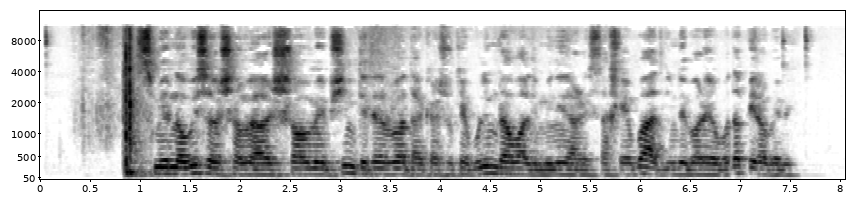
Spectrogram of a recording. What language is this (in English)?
Georgian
